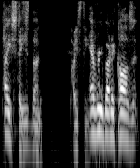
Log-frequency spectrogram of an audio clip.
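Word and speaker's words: Paiste: It's actually pronounced pasty, but pasty. Everybody calls it paste, you know.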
